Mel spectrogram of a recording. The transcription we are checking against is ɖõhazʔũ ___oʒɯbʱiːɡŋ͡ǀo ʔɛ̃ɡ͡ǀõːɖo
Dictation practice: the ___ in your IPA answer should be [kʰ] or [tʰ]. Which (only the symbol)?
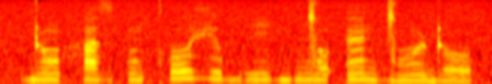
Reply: kʰ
